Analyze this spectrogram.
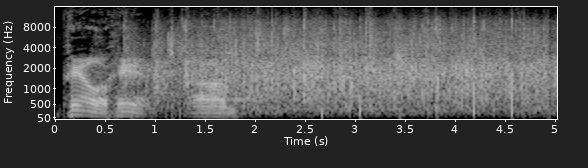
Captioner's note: people clapping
